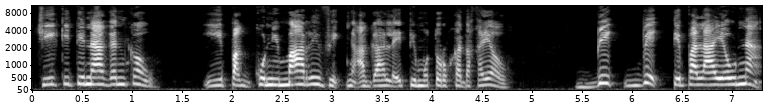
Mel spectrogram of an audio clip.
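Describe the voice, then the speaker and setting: An actress playing a nosy, spiteful and bossy sister-in-law in a comedic radio drama, with a pushy, scolding manner. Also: female voice, fairly high pitch, a little slow, bright, forceful tone, no echo, clean studio sound. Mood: bossy, insistent.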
